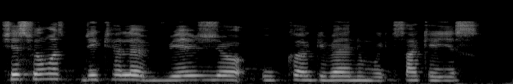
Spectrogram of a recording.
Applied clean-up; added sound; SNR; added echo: neural separator model SepFormer DNS4.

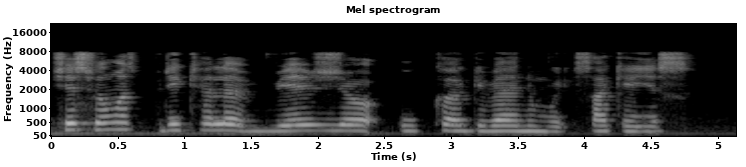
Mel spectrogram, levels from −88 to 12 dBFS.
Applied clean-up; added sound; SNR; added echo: none; none; none; none.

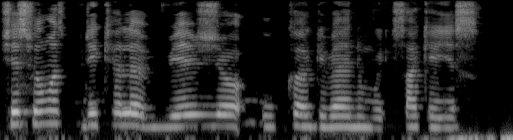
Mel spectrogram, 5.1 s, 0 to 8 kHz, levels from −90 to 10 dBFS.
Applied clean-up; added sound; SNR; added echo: classical method spectral subtraction.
